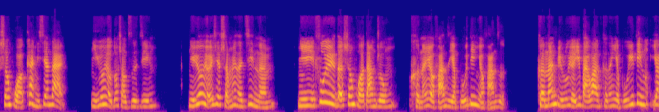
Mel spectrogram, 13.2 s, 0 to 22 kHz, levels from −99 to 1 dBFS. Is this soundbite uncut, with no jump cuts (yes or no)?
no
